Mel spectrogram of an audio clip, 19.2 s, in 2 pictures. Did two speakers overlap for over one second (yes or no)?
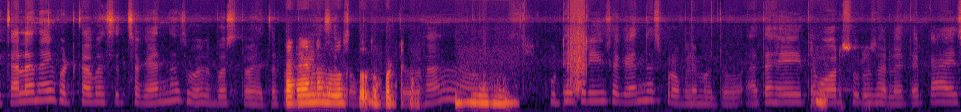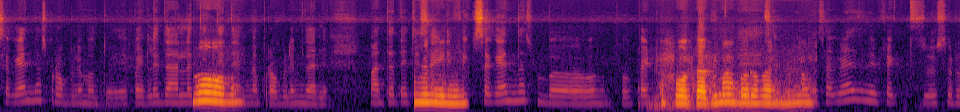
yes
